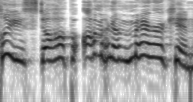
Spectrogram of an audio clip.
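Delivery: high-pitched yelling. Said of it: "I'm not yelling".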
